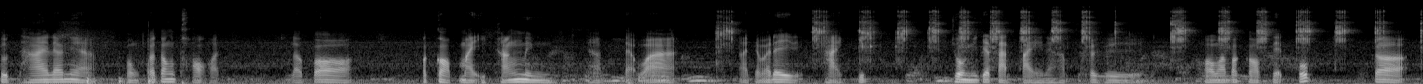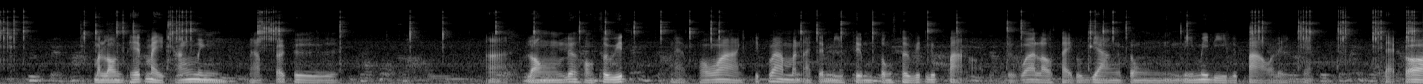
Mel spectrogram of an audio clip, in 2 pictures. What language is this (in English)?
Thai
